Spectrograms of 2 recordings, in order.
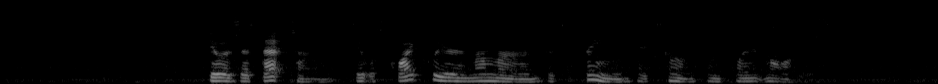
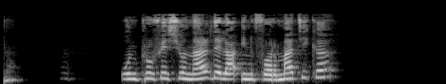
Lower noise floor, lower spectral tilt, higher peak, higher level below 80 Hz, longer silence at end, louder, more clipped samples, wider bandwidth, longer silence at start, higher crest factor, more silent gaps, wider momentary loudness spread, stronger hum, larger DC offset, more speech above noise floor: second, -70 dBFS vs under -90 dBFS; first, -7 dB/octave vs -2 dB/octave; second, -22 dBFS vs 0 dBFS; second, -80 dBFS vs -62 dBFS; about the same, 1.1 s vs 1.1 s; second, -44 LUFS vs -15 LUFS; neither; about the same, 12.5 kHz vs 11.5 kHz; first, 2.1 s vs 0.05 s; first, 24 dB vs 18 dB; neither; first, 19 LU vs 11 LU; neither; neither; second, 27 dB vs over 74 dB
